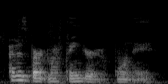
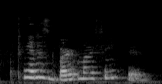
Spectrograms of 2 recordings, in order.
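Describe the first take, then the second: First: Said in the usual way. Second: Higher, quick, stung by the heat; burnt fingertips. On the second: Real, not acted. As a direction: blurt it out right after the burn.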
